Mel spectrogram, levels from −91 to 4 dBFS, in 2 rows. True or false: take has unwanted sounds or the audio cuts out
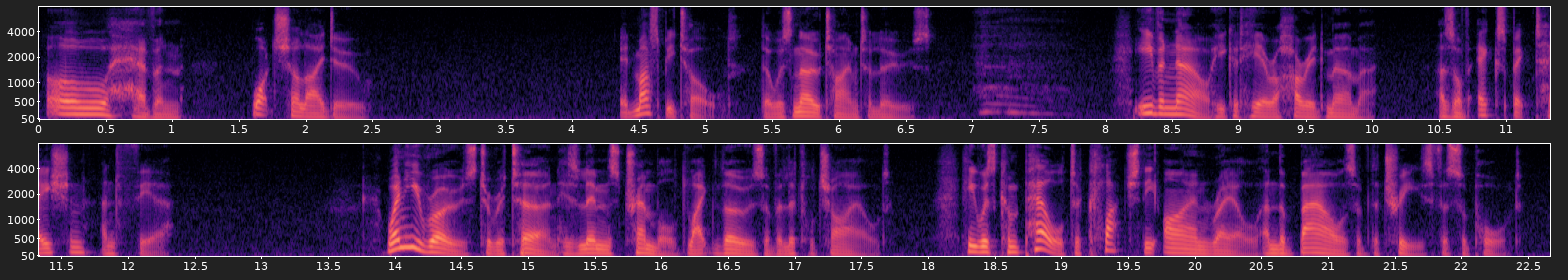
true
